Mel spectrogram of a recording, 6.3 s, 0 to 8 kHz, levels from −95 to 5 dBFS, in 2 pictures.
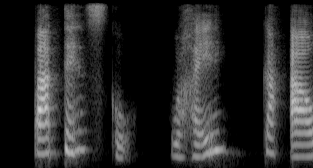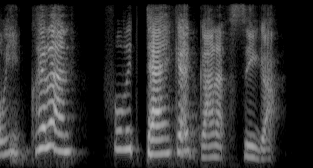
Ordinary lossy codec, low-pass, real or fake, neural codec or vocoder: none; 7.2 kHz; fake; codec, 16 kHz in and 24 kHz out, 0.4 kbps, LongCat-Audio-Codec, fine tuned four codebook decoder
